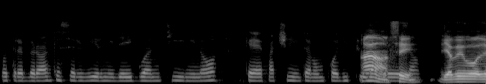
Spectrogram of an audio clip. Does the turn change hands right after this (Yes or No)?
Yes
